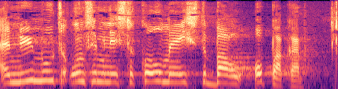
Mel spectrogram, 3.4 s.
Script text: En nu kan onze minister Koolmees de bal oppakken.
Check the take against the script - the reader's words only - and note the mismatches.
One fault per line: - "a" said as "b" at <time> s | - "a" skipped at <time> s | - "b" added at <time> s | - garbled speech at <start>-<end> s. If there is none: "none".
- "kan" said as "moet" at 0.3 s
